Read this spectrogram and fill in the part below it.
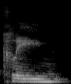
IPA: kliːnt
